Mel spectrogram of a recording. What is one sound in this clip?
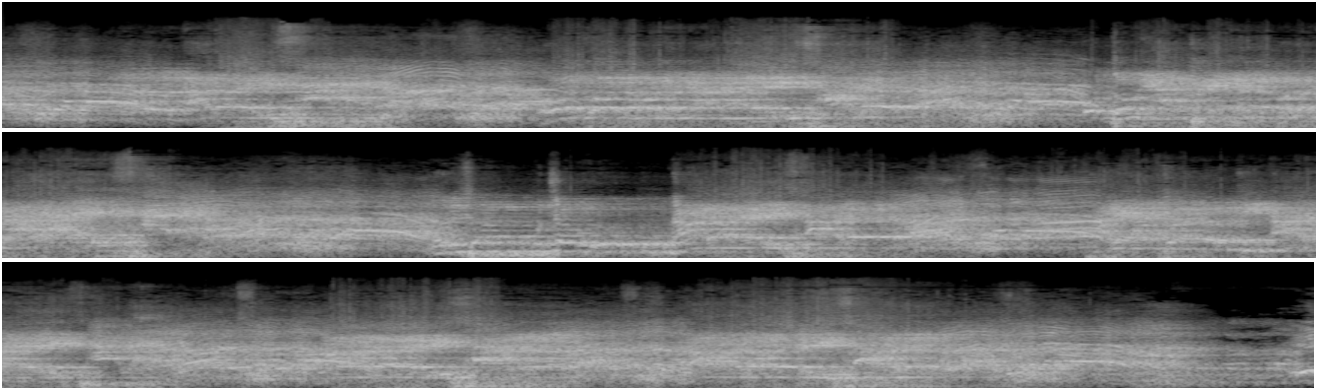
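A crowd of men chants along loudly.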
